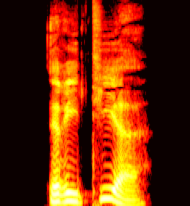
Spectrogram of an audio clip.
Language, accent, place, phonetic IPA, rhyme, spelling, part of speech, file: German, Germany, Berlin, [ɪʁiˈtiːɐ̯], -iːɐ̯, irritier, verb, De-irritier.ogg
- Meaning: 1. singular imperative of irritieren 2. first-person singular present of irritieren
